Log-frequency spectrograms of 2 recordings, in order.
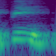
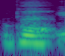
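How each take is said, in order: First: "Pi" with a clear i vowel after the p. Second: "P" as a bare lip pop, no vowel after it; mute P. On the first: Teacher showing how "pneu" gets a vowel. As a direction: say "Pi", adding the i sound. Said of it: "Eu digo P, que é o fonema do P, junto com I". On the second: Teacher showing students a silent consonant. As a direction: say "P" with no vowel at all. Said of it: "Eu não digo P mudo". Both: Shown as a demonstration.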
